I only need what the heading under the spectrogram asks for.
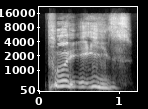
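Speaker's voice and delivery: ordinary delivery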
